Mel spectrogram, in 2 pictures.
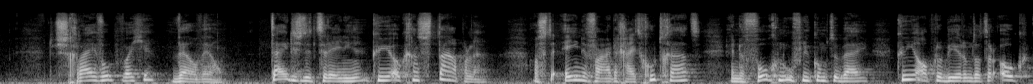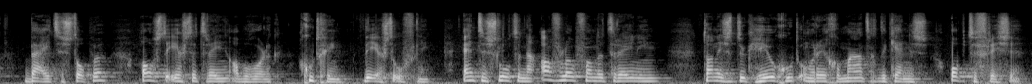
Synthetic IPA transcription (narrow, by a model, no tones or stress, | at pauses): d̥ɵ̥sχrɛjvəɔpʋɑtjəʋɛlˠʋɪ̰lˠtɛjdənzdətrejnɪŋənkɵnjəowkχaːnstaːpələn | ɑlˠzdəʔejnəvaːɹdəχɦɛjtχutχaːt | ɛndəv̥ɔlˠχəndəufənɪŋkɔmtəɹbɛj | kɵnjəɑlˠprobɪːɾənɔmdɑtɛɹʔowk | bɛjtʰəstɔpən | ɑlˠzdəʔɪːɹstətrejnɪŋɑ̰lˠbəɦʊːɹlək | χutχɪŋdəɪːɹstəufənɪŋ | ɛntɛnslɔtənaːʔɑflowpfɑndətrejnɪŋ | d̥ɑnɪs̬ntyːləkɦɪːlˠχutɔ̰mrejχəlˠmaːtəχdəkɛnɪs | ɔptəfrɪsə̰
